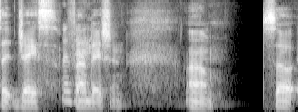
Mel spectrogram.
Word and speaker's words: JAYC: No, she pronounced it Jace Foundation.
